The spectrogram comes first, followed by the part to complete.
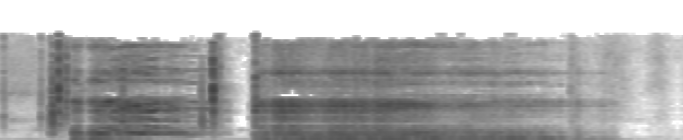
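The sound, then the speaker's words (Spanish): A toy blaster rifle plays its electronic sound effect after a magazine is removed, the sound changing with each magazine taken out: a short buzzing burst, a brief pause, then a longer, louder whirring blast that cuts off sharply. “Que cargas y si lo pones en otra parte que tenga sensor, se escucha que el cargador. Quitas uno y cambia de sonido.”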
